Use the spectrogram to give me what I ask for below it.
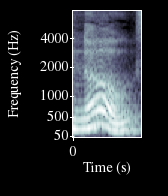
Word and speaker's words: know: Lembrando que esse verbo to know, saber ou conhecer, tem a mesma pronúncia de know, não. Ok? O K é mudo e esse N-O-W é fechadinho.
